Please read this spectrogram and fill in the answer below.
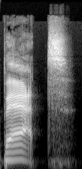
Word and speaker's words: bat: Words that end in the following consonants D or T, B or P, G or K are often stopped before making the full sound.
